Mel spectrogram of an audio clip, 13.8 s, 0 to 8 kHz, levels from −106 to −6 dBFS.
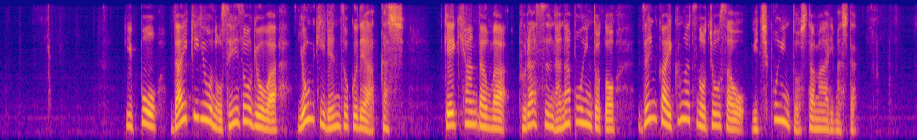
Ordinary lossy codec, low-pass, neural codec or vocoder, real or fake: none; 7.2 kHz; vocoder, 22.05 kHz, 80 mel bands, HiFi-GAN; fake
